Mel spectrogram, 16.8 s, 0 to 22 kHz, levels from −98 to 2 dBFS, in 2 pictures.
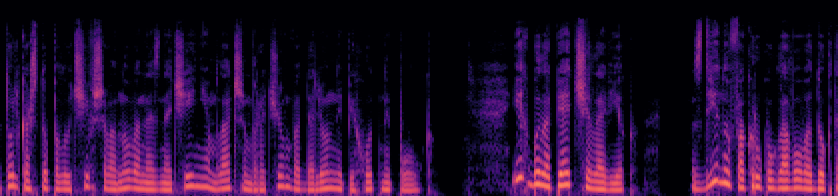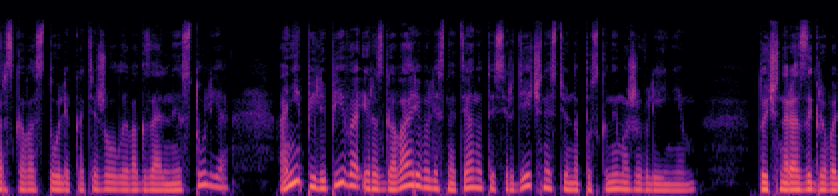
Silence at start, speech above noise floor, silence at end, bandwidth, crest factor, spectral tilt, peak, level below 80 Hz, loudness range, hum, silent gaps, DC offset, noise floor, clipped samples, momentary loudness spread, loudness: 0.05 s; 41 dB; 0 s; 14 kHz; 18 dB; -7 dB/octave; -14 dBFS; -62 dBFS; 4 LU; none; 4.49-4.54 s, 6.67-6.85 s; under 0.1%; -73 dBFS; under 0.1%; 8 LU; -33 LUFS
